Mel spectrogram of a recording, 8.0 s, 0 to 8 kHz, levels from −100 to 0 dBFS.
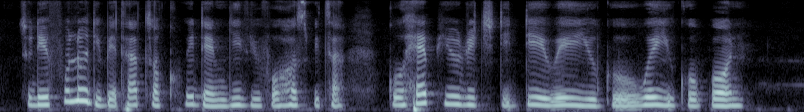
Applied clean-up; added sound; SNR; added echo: none; none; none; none.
